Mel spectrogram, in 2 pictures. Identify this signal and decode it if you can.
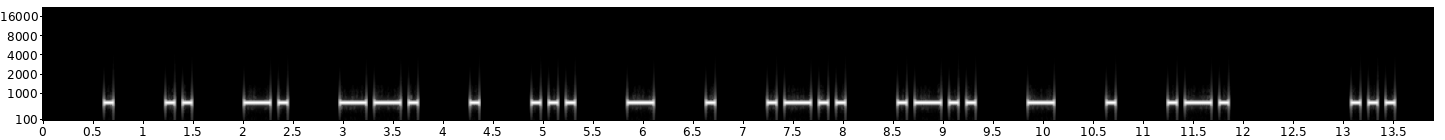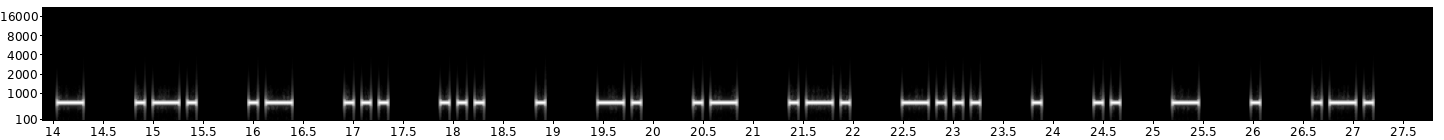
Morse code, heard as a keyed tone, about 14 wpm, spaced as for 10 wpm, 680 Hz. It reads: EINGESTELLTER STRASSENARBEITER
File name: Morsekurs / Witze / Witz 24.Oktober 2023 50 F70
